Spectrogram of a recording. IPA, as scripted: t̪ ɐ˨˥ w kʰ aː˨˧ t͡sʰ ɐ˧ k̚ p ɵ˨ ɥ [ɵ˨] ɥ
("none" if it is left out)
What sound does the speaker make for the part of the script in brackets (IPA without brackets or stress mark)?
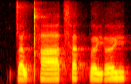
ɵ˧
